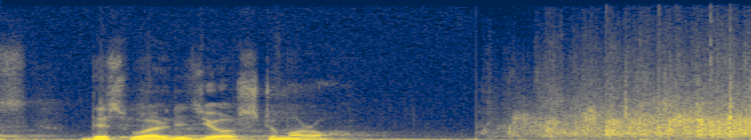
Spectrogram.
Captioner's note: applause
